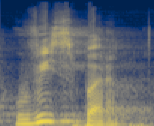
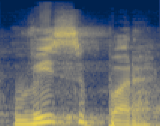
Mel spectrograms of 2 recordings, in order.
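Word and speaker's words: whisper: विष पर। क्या पढ़ा जाएगा इसे? विष पर।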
